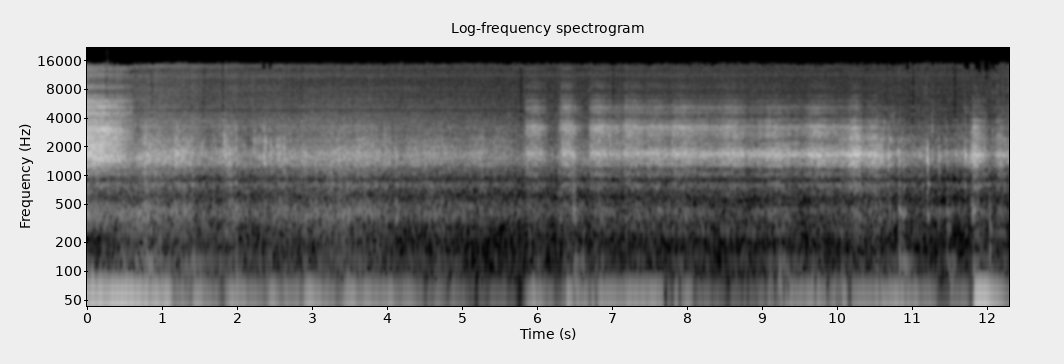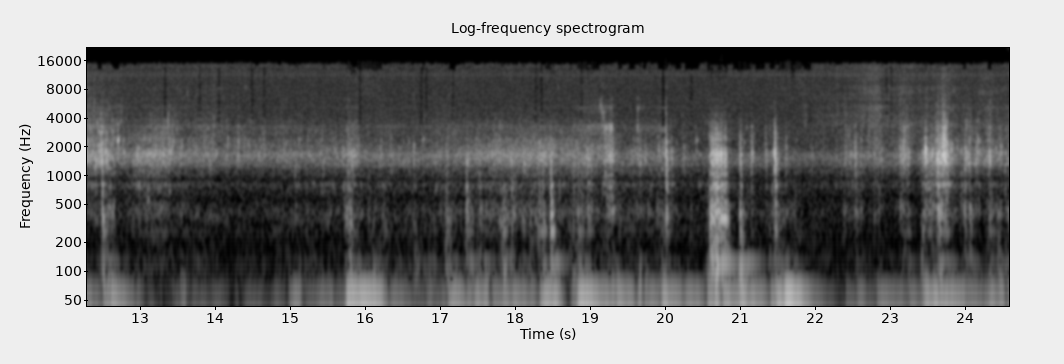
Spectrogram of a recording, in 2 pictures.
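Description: Surf rushing and splashing around a sea kayak's hull, heard close up from a camera on its deck: loudest at the very start as the broken wave carries the boat, then a steadier wash with a low rumble of wind on the microphone, and sharp splashes and knocks now and then.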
